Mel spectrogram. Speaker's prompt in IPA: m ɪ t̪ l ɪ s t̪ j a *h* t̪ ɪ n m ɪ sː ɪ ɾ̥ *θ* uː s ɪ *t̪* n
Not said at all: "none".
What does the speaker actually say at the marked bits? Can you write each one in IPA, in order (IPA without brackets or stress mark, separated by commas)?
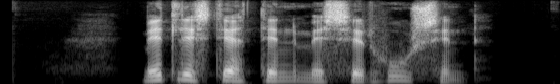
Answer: h, h, none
